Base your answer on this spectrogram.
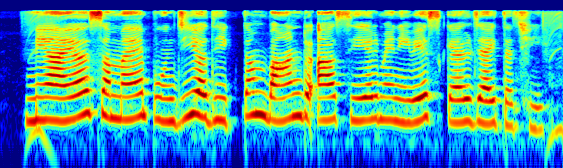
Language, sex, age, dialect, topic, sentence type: Maithili, female, 18-24, Southern/Standard, banking, statement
